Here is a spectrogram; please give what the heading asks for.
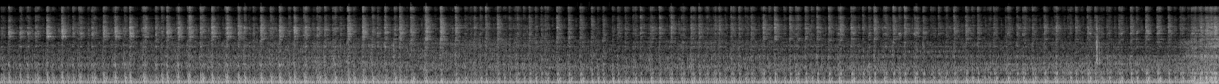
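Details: Customer two-stroke J-arm bike of uncertain year (possibly 1989), after a carb rebuild with the idle and air screws adjusted, engine moderately warm. Crisp, even crackle holds a steady idle with no hunting or bogging: running good after repair.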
